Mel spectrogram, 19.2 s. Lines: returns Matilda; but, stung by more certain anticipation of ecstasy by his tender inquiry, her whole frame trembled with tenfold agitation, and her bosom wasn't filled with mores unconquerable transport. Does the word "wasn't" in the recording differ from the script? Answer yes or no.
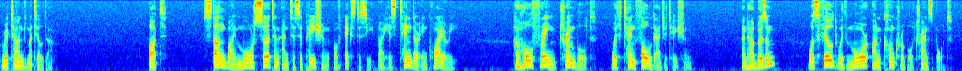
yes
